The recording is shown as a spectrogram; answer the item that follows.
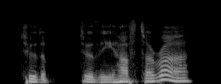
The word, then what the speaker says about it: haftarah: not really learned the half torah she spell it h-a-l-f half torah that's not what the word haftarah means aftarah you can hear the similarity comes from three hebrew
